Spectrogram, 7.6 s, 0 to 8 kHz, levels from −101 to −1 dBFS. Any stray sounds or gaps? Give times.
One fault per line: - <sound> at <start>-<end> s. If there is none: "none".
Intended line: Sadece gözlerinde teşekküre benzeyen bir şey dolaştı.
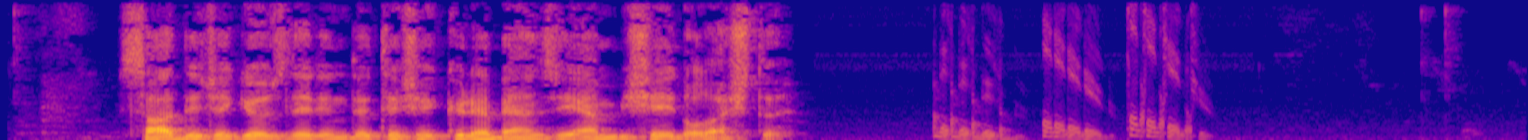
- chirp at 4.7-6.1 s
